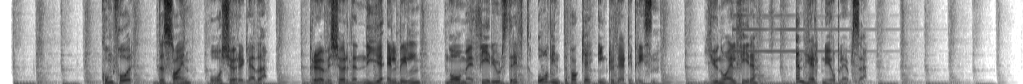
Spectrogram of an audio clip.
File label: no reklame, norwegian, male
